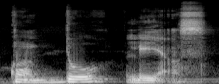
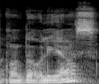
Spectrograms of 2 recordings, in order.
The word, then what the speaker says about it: condoléance: dépend ok on continue condoléance là on entend souvent des versions créatives comme qu'on doréance non Non non non non non. Le mot correct c'est condoléance. Répète condoléance ce n'est pas condorléance c'est condoléance.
